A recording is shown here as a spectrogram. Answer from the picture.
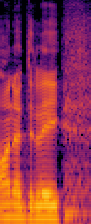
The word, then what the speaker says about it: Arnaud De Lie: It's a French name. He's from Wallonia, so I think I can pronounce it in French, Renard. Arnaud Delis, Lee spelled L-I-E, so literally Arnaud of Lies.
